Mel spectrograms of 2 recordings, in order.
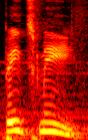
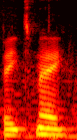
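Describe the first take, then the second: First: It is said in a put-on Irish accent. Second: It is said in a plain, everyday accent. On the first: The speaker calls it right. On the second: The speaker calls it wrong.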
